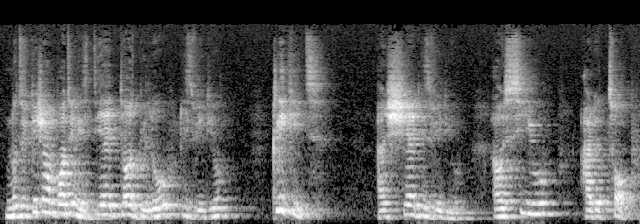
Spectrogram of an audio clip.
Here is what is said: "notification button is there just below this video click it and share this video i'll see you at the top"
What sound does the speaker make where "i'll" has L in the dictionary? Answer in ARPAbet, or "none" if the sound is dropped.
W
